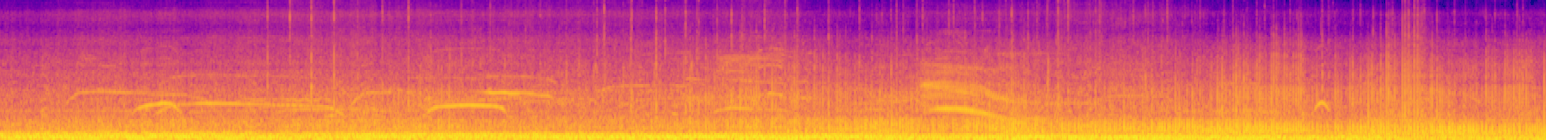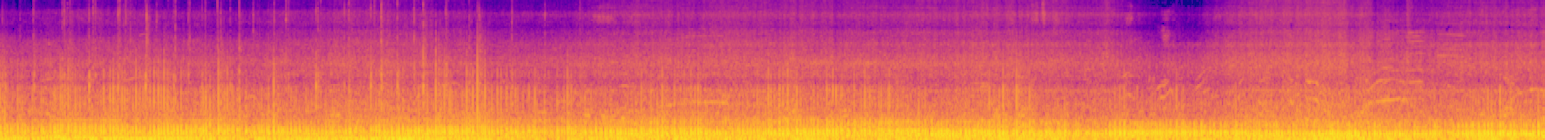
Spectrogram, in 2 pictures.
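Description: Atlas V rocket's launch roar reaching the spectators: a loud, steady deep rumble. Whoops and cheers from the crowd ride over it for the first ten seconds or so, then the rumble continues alone.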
